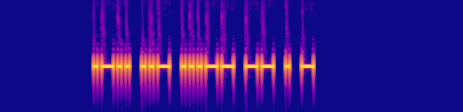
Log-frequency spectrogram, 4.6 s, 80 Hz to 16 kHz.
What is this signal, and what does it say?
Morse code, heard as a keyed tone, about 29 wpm, 700 Hz. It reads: LU3MET
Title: DXCC-100 Call Signs - 6 Characters - Repeated 3x - 30wpm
